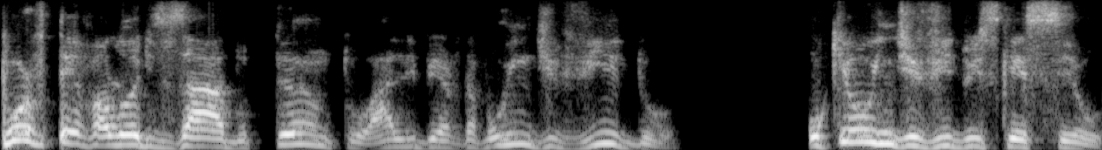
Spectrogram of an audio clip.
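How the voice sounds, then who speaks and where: A man's high voice at a fairly slow pace, with lively intonation. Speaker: political commentator. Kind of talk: political discussion. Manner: formal.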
